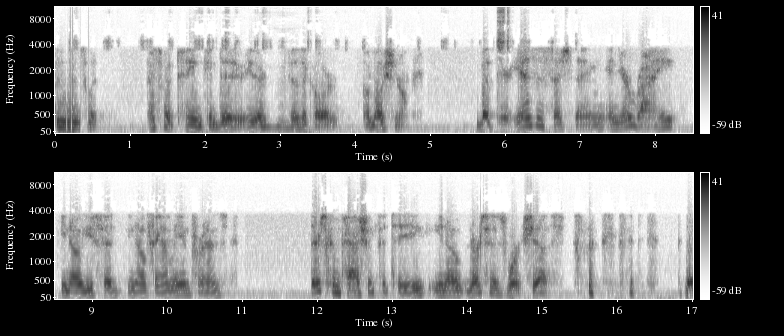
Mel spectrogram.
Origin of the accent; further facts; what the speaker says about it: the South, United States; I grew up in the South around a lot of farming, and in the winter, it doesn't look like anything good is happening out in those fields.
